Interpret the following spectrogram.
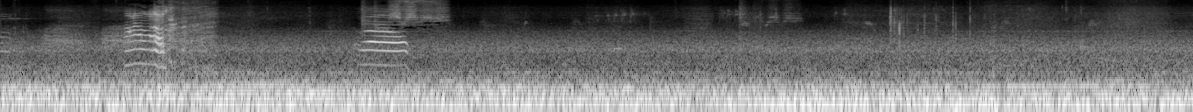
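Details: Two drawn-out meows, each bending down in pitch, from hungry stray cats scavenging in garbage. After them come quieter scuffles, all over a continuous low hum of urban traffic.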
